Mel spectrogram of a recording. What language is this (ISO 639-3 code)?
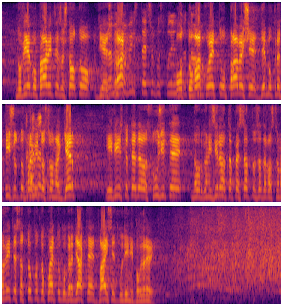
bul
